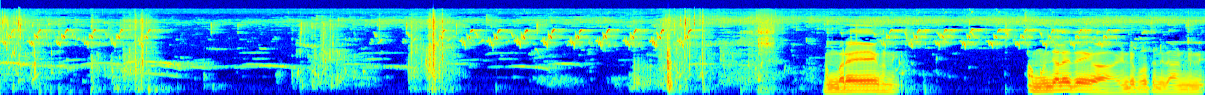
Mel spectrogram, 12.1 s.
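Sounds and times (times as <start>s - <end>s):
small bird chirping: 3.7s - 7.1s, 8.8s - 10.9s.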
